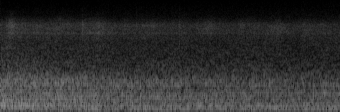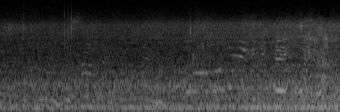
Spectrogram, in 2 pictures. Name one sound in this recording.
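A dry leaf crinkles as a baby monkey handles it.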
